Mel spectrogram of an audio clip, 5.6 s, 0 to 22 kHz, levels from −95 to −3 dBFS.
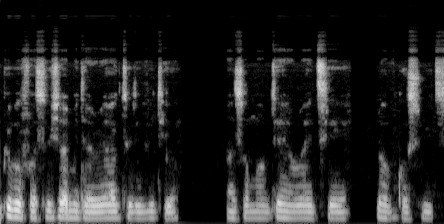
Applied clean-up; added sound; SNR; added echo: none; none; none; none.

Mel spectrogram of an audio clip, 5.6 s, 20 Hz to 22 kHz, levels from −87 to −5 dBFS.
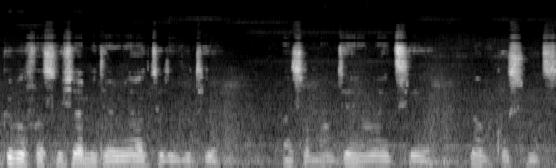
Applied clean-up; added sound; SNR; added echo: none; Subway, metro, underground; 20 dB; none.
